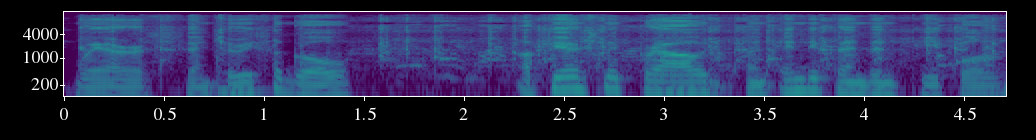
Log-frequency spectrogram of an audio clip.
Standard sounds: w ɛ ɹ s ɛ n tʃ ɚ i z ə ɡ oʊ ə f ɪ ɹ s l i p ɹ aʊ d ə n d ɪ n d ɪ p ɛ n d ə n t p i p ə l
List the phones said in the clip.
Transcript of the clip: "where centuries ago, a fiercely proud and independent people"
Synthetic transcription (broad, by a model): w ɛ ɹ s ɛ n tʃ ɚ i s ə ɡ oʊ ə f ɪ ɹ s l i p ɹ aʊ d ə n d ɪ n d ɪ p ɛ n d ə n t p i p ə l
